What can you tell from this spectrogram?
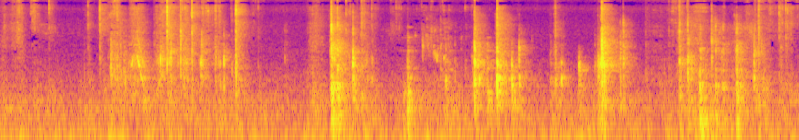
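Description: Pear juice squeezed from a plastic pouch into a glass bowl, with the pouch crinkling, the juice pouring, and a wooden spoon tapping against the glass as it stirs. Irregular soft clicks and taps, the sharpest about six seconds in.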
